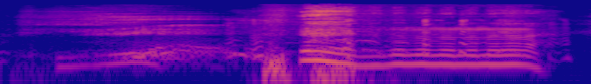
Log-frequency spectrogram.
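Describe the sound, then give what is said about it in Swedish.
A voice imitates gasping for breath: a strained, groaning vocal sound, then a sharp, noisy intake of air and a long, drawn-out voiced exhale, fairly loud. “Man blir jätteandfådd ja.”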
